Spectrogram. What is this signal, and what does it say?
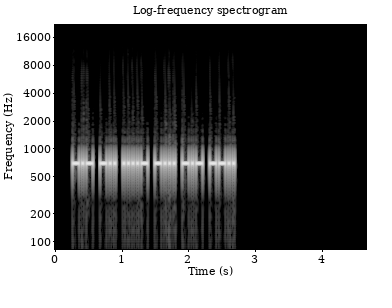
Morse code, heard as a keyed tone, about 36 wpm, 700 Hz. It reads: KD4BKZ
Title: USA Call Signs - 6 Characters - Repeated 3x - 35wpm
